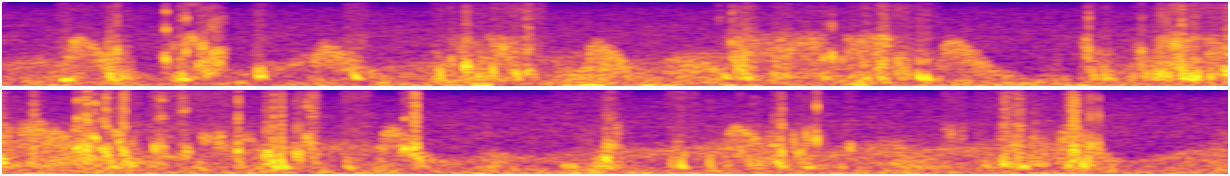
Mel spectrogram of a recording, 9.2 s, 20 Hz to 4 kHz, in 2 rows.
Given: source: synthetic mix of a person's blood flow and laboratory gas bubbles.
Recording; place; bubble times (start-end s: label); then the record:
Doppler ultrasound of blood flow; subclavian vein
0.21-0.85 s: bubbles
0.94-1.02 s: bubbles
1.28-1.40 s: bubbles
1.61-2.03 s: bubbles
2.68-3.52 s: bubbles
4.04-5.83 s: bubbles
5.87-5.99 s: bubbles
6.06-6.21 s: bubbles
6.67-6.96 s: bubbles
7.09-7.81 s: bubbles
8.12-8.21 s: bubbles
8.24-8.75 s: bubbles
9.18-9.20 s: bubbles
From the record:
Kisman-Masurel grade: 343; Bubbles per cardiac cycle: rolling drumbeat, 9 or more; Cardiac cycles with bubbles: 100%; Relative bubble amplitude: loud (0.450 to 0.775); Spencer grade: 3 (all of the cardiac periods contain showers or single bubble signals, but not dominating or overriding the cardiac motion signals); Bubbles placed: anywhere in the cardiac cycle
